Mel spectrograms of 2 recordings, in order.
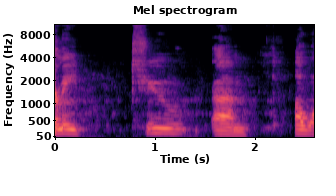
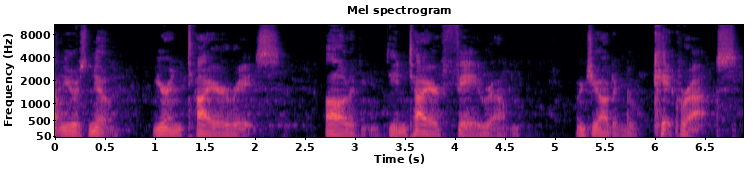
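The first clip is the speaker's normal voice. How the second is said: water elemental; 8 semitones lower, 8 dB quieter than usual. Acted.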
